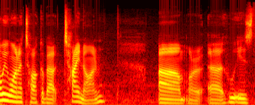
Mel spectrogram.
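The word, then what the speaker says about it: Teyrnon: want to talk about tainan um or uh who is the um or tyrannon i think is how you say his name so the her child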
